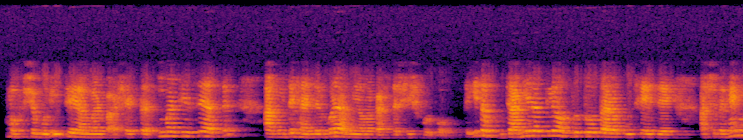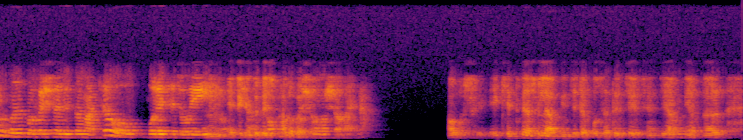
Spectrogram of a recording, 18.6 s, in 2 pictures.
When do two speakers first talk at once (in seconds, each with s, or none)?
11.8 s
